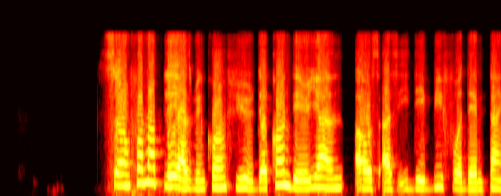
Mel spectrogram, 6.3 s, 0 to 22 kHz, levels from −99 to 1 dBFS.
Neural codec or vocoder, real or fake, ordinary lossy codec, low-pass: vocoder, 22.05 kHz, 80 mel bands, WaveNeXt; fake; none; none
